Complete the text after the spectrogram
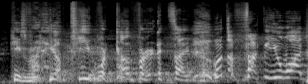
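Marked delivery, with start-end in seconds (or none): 2.1-3.1 high-pitched mock exasperation; mock anger. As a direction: imitate being fed up with a crying kid. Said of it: "he'll be mad at".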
